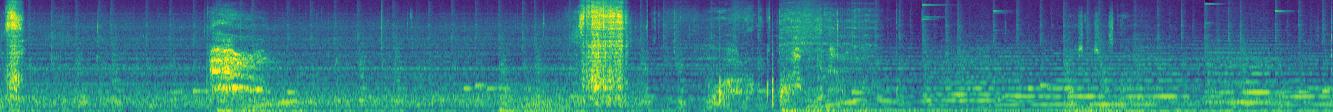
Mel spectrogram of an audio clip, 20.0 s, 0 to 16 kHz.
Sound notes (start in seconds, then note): 13.3 laughs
